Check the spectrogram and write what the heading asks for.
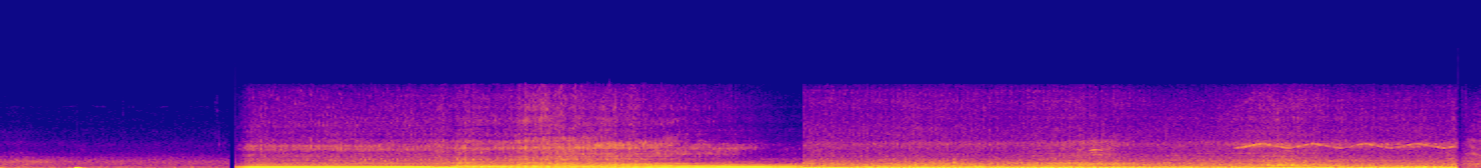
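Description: Loud car engine noise cutting in suddenly: an engine runs at a steady pitch, then revs up about four seconds in and holds the higher revs. From about eight seconds in, a deeper, rougher rumble follows as Mercedes-AMG sedans drive slowly past, with a faint warbling high tone near the end.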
